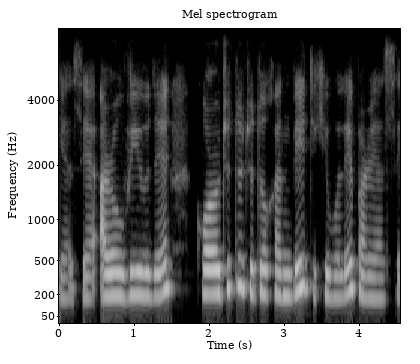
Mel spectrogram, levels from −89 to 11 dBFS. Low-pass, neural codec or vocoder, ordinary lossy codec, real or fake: 7.2 kHz; none; Opus, 32 kbps; real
